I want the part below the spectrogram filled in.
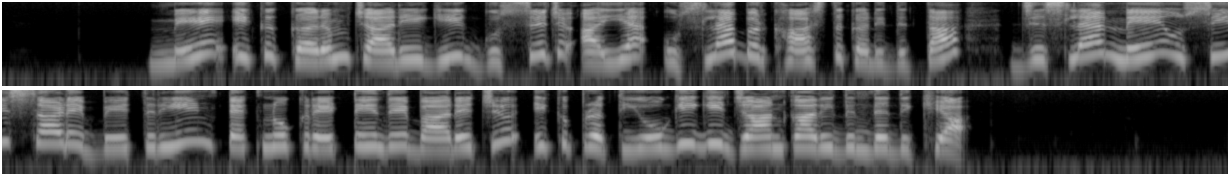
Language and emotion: Dogri, angry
